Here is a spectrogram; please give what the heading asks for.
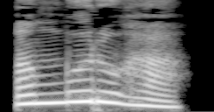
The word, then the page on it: ಅಂಬುರುಹ: Kannada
